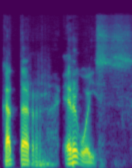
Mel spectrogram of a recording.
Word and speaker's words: Qatar Airways: Hay gente que quiere venir a El Salvador, al aeropuerto de la Unión en Qatar Airways, así se pronuncia, ¿verdad?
